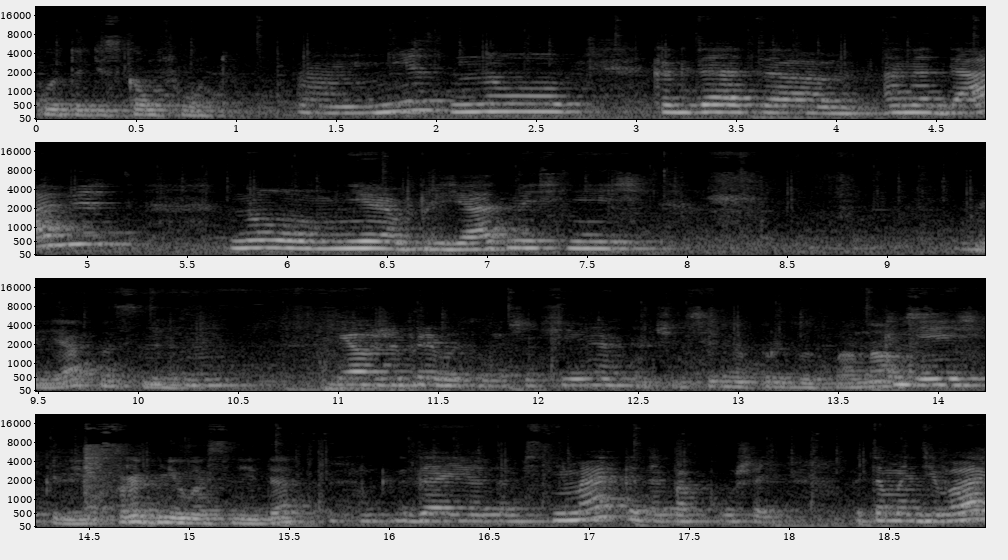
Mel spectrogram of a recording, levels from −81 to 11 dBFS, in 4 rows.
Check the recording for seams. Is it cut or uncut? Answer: uncut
